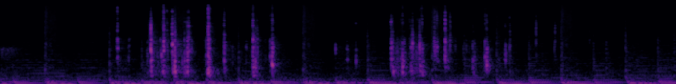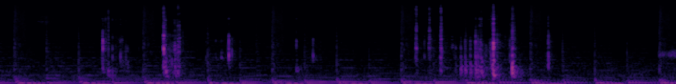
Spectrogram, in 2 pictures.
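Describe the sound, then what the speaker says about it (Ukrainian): Typing on a computer keyboard while entering input in the IDLE environment: scattered clusters of quiet key clicks over a steady low hum, with a few firmer presses standing out. "Введення завершується натисненням клавіші Enter."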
